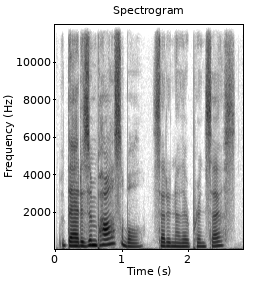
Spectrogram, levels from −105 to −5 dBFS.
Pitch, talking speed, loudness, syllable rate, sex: 215 Hz, 150 wpm, -18 LUFS, 5.1 syllables/s, female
